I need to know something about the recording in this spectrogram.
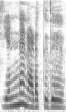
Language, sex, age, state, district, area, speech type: Tamil, female, 18-30, Tamil Nadu, Pudukkottai, rural, read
